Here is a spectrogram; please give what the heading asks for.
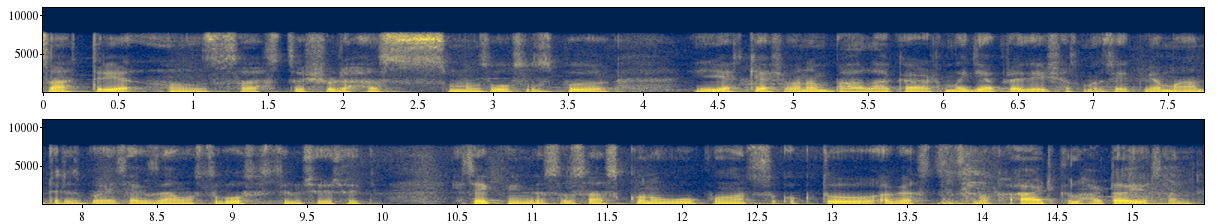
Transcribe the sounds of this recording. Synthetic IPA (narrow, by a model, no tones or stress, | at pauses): saːt̪t̪ɾjɐ | zsast̪ɨʃuɖhɐsmɐzoːsuzbɨ | jɐt̪ʰʲkʲaːʃiʋaːnabʱaːlaːkaːʈʰmɐd̪ʲjaːpɾɐd̪eːʃɐsmɐ̰zjɐt̪ʲmʲɐmaːnt̪ɐɾʲizbɨjɐt͡sʰʲɐːɡzaːmɐst̪ɨboːsɨ̥st̪imseːsut̪ʲ | jɐt͡sʲɐkɨnʲsɨsaskonwoːpãːt͡sukt̪uɐ̰ɡɐst̪t͡sʰɐnukʰaːɾʈʲi̥kɐlɦɐʈɐːjɐsɐn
